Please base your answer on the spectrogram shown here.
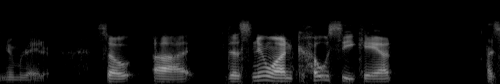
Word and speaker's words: cosecant: So this new one, cosecant, that's how we pronounce this one, is the reciprocal of sine.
